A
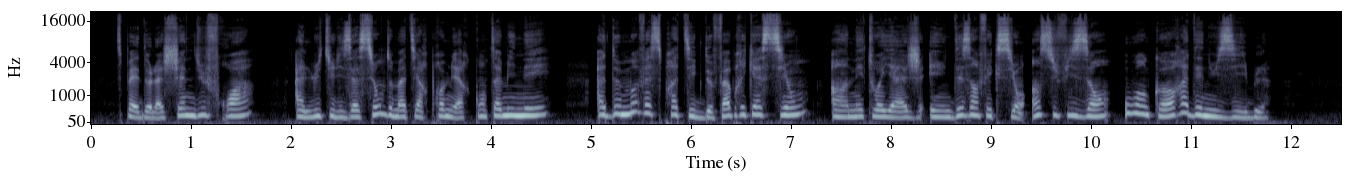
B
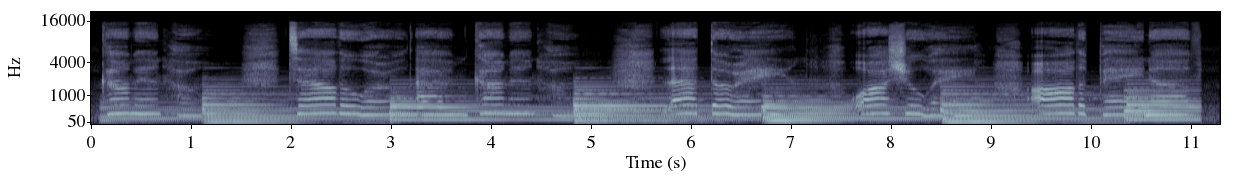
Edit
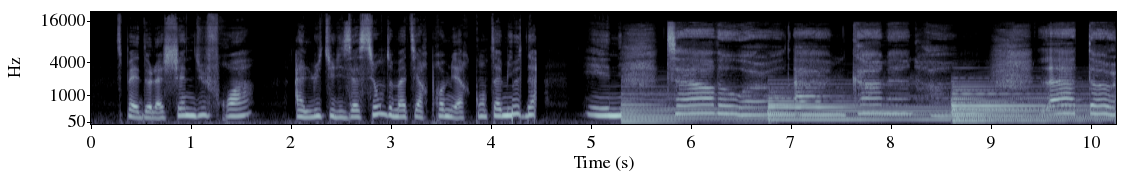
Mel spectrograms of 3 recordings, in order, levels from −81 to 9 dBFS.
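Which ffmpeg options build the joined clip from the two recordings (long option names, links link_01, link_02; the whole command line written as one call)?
ffmpeg -i cue0.wav -i cue1.wav -filter_complex "[0:a]apad=whole_dur=10.25,atrim=end=10.25,asplit=2[link_01][link_02];[link_01]atrim=end=4.222[link_03];[link_02]atrim=start=4.218:end=5.312,asetpts=PTS-STARTPTS,areverse[link_04];[1:a]atrim=start=1.528:end=6.47[link_05];[link_03][link_04]acrossfade=duration=0.004:curve1=hsin:curve2=hsin[link_06];[link_06][link_05]acrossfade=duration=0.004:curve1=hsin:curve2=hsin" out.wav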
